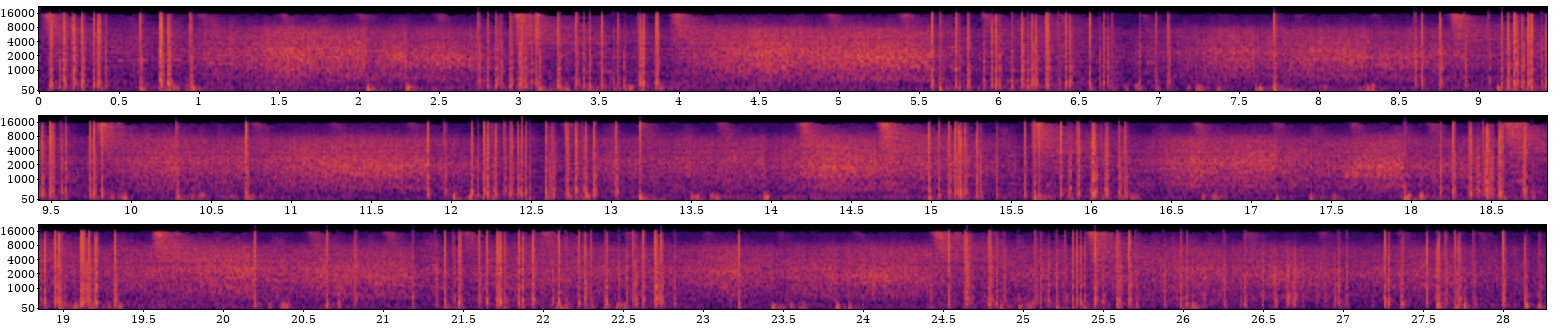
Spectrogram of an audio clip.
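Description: Large aerial fireworks display: a dense, continuous barrage of shell bursts, several booms a second, mixed with crackle.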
